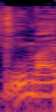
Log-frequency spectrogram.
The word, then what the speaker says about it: Timinus: It's T minus. I am fine with him saying Timinus. No, it's T minus. It is. There's not a dash. It's an I. It doesn't. That's why it's spelled that way.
